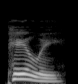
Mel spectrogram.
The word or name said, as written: paley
